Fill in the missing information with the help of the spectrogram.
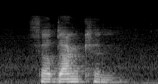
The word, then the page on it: devoir: [dø.vwaʁ]; [də.vwɛːʁ]; /də.vwaʁ/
